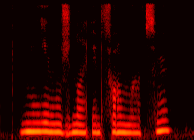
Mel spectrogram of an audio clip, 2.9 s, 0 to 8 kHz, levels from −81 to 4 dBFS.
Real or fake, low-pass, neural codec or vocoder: fake; 7.2 kHz; codec, 16 kHz, 1 kbps, FreqCodec, larger model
